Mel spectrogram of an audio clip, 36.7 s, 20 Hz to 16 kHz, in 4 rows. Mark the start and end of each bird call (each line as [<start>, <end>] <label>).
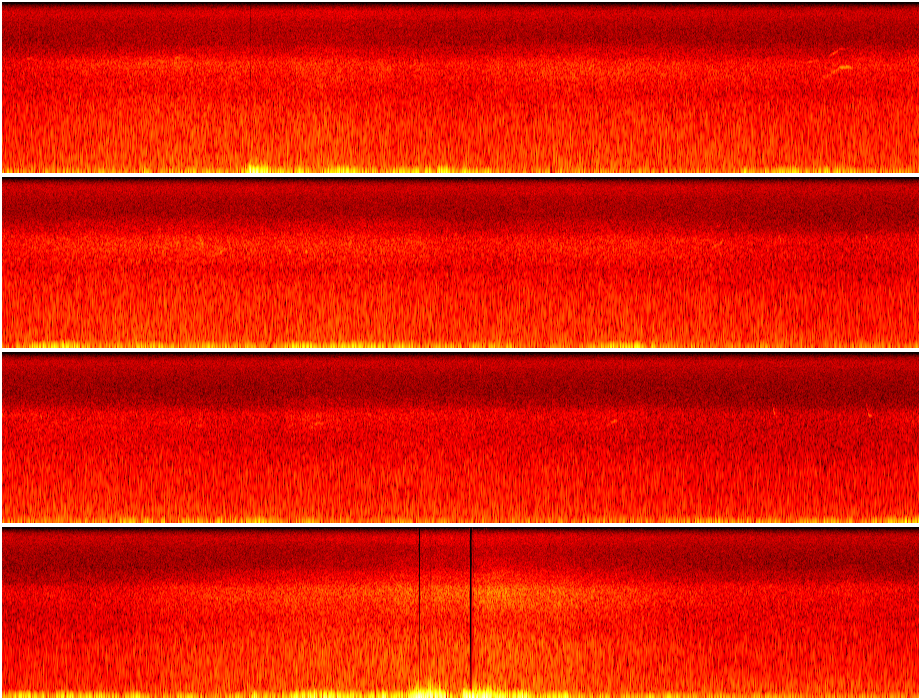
[8.00, 8.50] Hawaii Amakihi (Chlorodrepanis virens)
[11.10, 11.40] House Finch (Haemorhous mexicanus)
[21.20, 21.60] House Finch (Haemorhous mexicanus)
